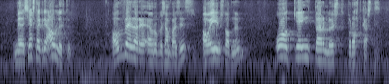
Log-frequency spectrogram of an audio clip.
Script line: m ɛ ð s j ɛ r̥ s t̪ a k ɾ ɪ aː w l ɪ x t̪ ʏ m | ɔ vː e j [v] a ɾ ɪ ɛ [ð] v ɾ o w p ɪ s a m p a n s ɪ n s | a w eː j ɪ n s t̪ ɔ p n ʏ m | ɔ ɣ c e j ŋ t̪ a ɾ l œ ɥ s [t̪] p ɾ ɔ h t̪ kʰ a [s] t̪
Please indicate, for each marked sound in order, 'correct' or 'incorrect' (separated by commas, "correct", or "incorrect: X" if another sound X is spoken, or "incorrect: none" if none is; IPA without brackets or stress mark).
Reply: incorrect: ð, incorrect: none, correct, correct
